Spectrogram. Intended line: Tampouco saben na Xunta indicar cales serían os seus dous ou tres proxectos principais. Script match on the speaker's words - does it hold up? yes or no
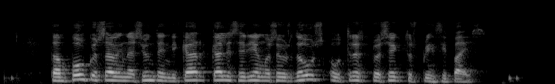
yes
